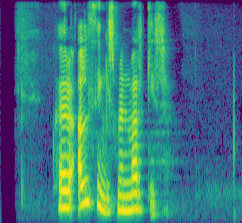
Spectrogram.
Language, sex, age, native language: Icelandic, female, 40-49, Icelandic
